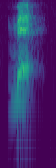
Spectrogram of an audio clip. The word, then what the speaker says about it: ma'a: Coptic, the late version of the language, the last dialectical version of the language, the term ma'a is often spelled meh. So ma'a is pronounced meh. The word love in ancient Kemet is pronounced mar or meh. In Coptic, it's also pronounced meh, like M-E.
